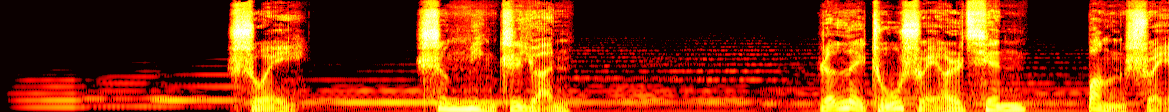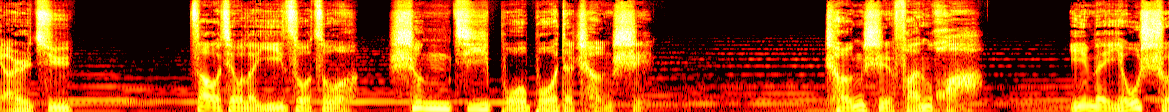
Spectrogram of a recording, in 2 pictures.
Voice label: 男国 专题 人物 人物专题

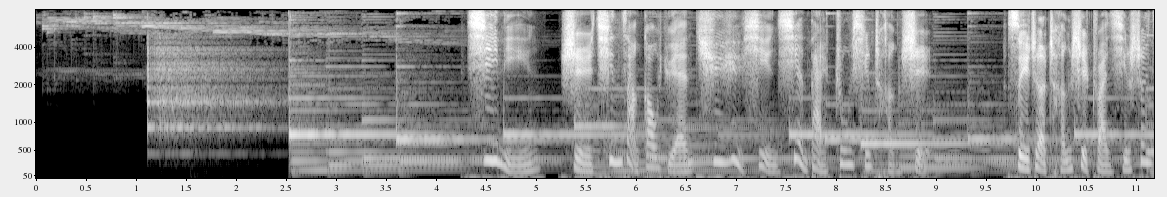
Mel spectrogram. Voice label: 宣传片 旅游 沉稳; 西宁旅游

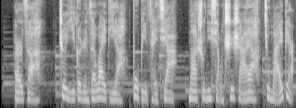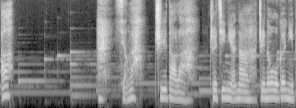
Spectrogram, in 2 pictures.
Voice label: 女 动画 角色 50岁妈妈

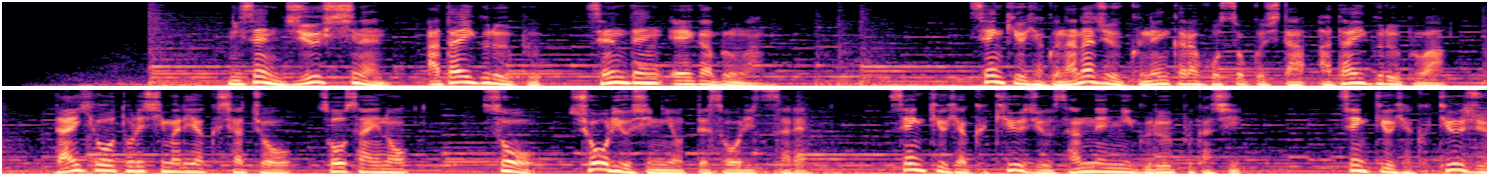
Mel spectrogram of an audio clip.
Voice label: 日语男 外语 企业宣传大气浑厚160每分 浑厚

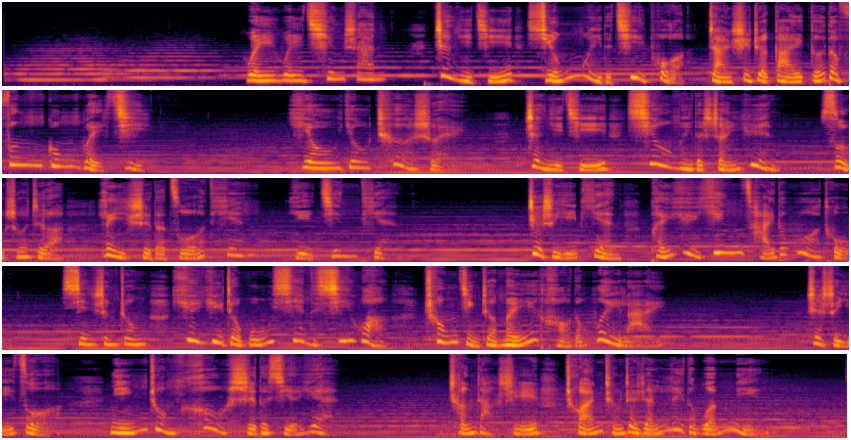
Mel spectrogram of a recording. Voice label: 专题 学校 学校宣传

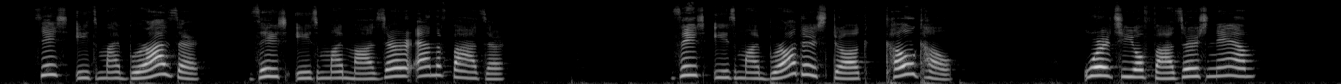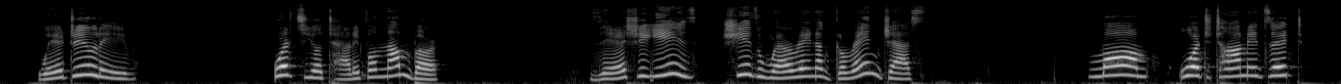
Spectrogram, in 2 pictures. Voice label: 英文女童; 童声

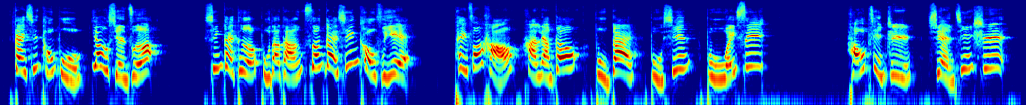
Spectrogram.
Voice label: 动画 童声 女童, 女国

